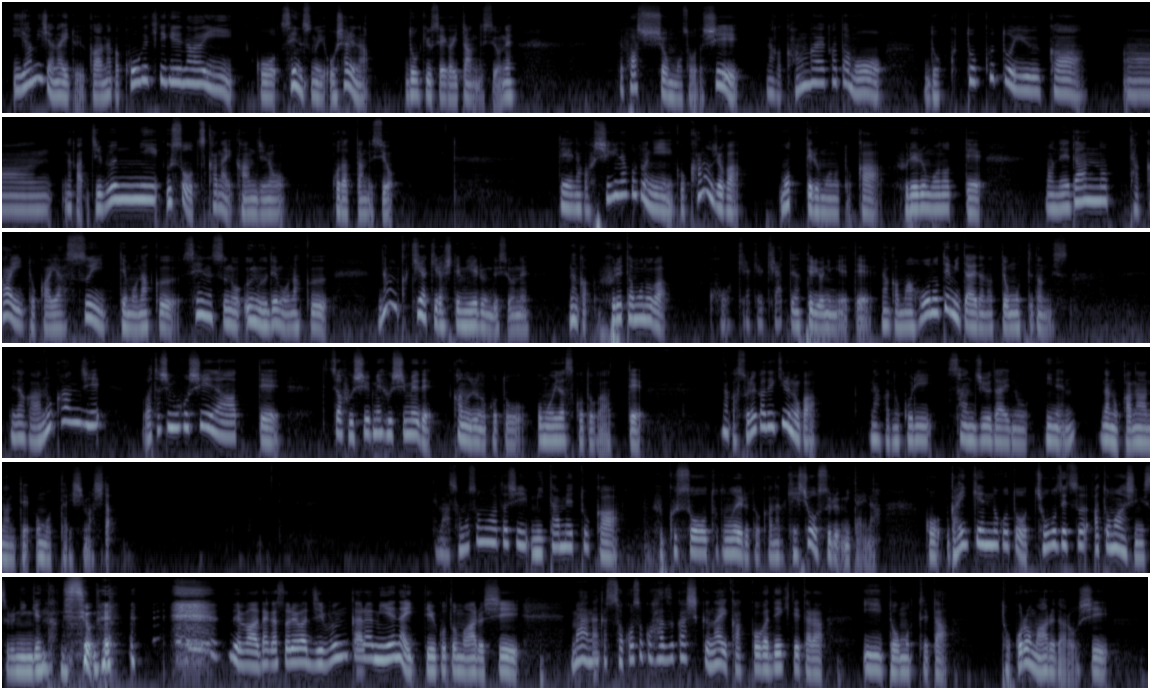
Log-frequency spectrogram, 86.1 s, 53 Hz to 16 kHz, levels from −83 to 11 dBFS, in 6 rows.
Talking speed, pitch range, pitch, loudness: 290 characters per minute, 125-195 Hz, 145 Hz, -36 LUFS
